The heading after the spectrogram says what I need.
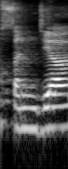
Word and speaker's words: संज्ञा: आ रहा होगा कि मैं कह रहा हूं संजा संजा संजा तो क्यों ऐसा इस प्रकार का उच्चारण मैं क्यों कर रहा हूं तो ये जो ञ अपन यूज करते हैं यह किससे बना होता है ज प्लस य से इसलिए इसको मैं शुद्ध रूप में बोलने का प्रयास करता हूं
